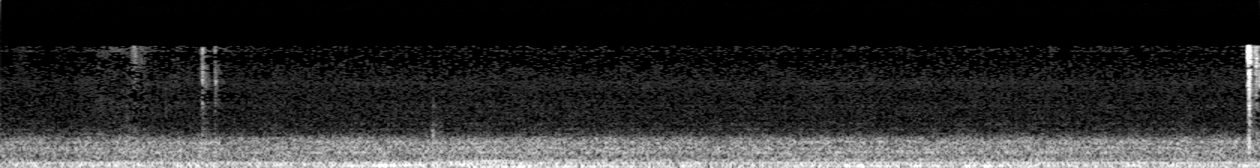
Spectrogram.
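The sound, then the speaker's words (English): A car engine idles with a low, steady rumble droning continuously while the speaker sits inside the car, with no speech, just a constant low-pitched hum filling the background. “So you probably heard the car running.”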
